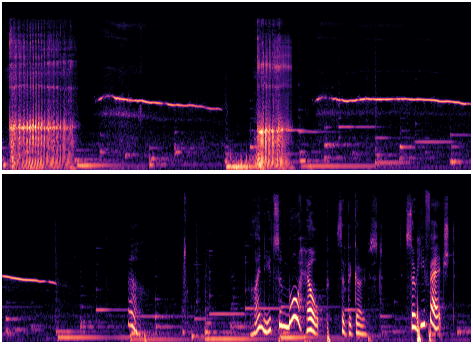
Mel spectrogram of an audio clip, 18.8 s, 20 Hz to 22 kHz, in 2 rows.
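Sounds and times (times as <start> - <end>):
voice imitating snoring: 0.0 - 1.6, 5.0 - 6.1
soft music: 0.0 - 18.7
speech: 14.5 - 18.6.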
